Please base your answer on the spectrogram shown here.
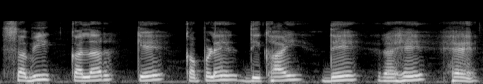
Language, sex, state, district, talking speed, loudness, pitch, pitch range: Hindi, male, Madhya Pradesh, Dhar, 100 wpm, -13 LUFS, 185 Hz, 170-205 Hz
